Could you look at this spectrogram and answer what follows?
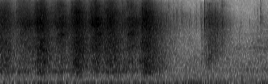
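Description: A shaker egg filled with beads, shaken in a quick rhythmic run of bright rattling swishes, close up, then a final lone shake after a brief pause.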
